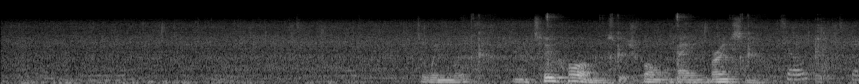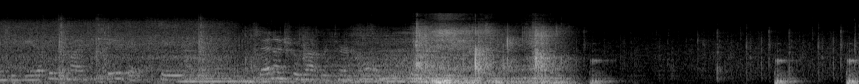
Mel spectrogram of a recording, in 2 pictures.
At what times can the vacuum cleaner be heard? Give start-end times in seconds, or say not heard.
10.3-12.8.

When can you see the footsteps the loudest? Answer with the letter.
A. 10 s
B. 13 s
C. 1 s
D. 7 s
B.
